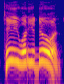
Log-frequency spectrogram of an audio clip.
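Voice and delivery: high, loud call down to the basement; yelling down the stairs. Retold or imitated. Mom yelling down to her son in the basement, loud and high. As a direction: shout it down the stairs to find him. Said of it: "So she yells down the basement".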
